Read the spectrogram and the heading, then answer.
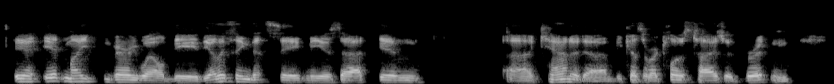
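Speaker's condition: Bilateral cleft lip and palate, severe; facial disfigurement

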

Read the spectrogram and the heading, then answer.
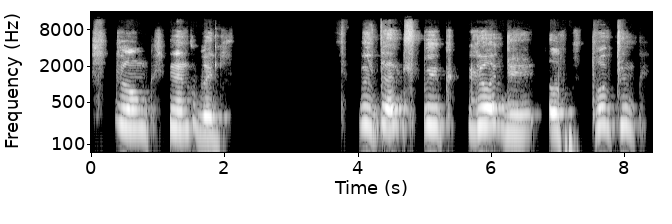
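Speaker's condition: Cerebral palsy; born not breathing

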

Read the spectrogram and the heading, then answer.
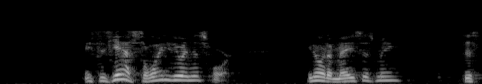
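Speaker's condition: No condition

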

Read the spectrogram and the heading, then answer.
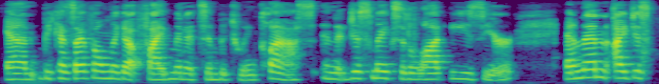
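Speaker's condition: No condition

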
